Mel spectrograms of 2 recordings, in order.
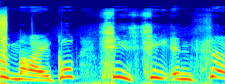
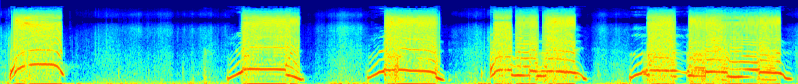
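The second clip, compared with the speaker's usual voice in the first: terrified screaming; 10 semitones higher than usual. Real, not acted. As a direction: shriek for help, trapped in the dark. Trapped in dark, screaming for help.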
